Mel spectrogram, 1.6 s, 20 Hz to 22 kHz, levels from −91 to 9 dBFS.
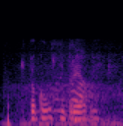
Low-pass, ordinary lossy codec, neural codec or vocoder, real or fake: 7.2 kHz; none; none; real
